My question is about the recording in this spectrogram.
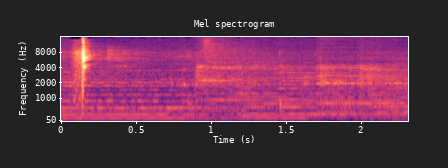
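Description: A single sharp crack of a driver striking a golf ball off the tee, just after the start, over background music.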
